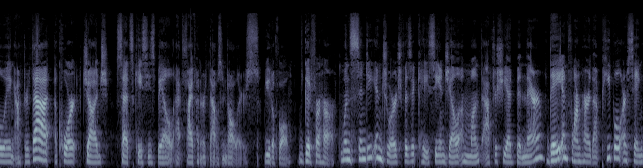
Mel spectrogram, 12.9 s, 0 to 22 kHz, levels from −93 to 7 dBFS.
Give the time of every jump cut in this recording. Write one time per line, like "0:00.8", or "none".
0:05.2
